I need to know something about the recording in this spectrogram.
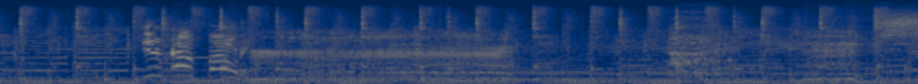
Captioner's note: bull grunting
